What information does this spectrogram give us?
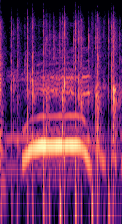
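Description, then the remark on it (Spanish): A small group claps in quick, uneven bursts, fairly loud, to welcome a guest, while someone holds a long rising whoop over the applause for about a second. “Creo que sí, vamos a recibirlo con un fuerte aplauso.”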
